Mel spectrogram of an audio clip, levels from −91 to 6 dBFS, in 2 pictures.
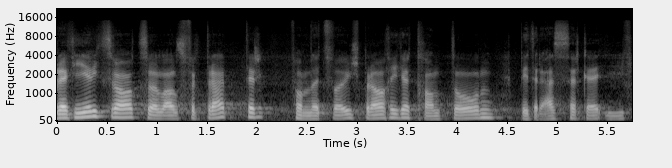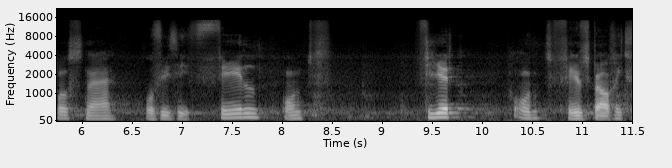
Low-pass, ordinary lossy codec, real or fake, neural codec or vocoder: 14.4 kHz; none; fake; autoencoder, 48 kHz, 32 numbers a frame, DAC-VAE, trained on Japanese speech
